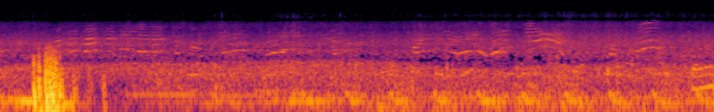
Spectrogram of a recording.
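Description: People splash and wade through deep flood water on a street in Nalasopara during heavy rain, with a loud splash near the start, then steady water churning under background chatter and talk.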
